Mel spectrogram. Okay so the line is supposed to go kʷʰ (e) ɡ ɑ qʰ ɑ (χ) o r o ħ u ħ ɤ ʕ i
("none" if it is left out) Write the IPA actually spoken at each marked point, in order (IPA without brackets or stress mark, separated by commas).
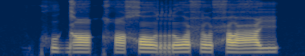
i, χ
